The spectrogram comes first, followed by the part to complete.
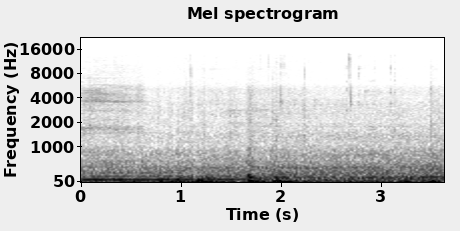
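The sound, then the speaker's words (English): Steady low road rumble and engine drone from inside a moving car, with traffic noise washing past and a brief louder swell midway; no voices. “driving you can probably hear the cars”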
